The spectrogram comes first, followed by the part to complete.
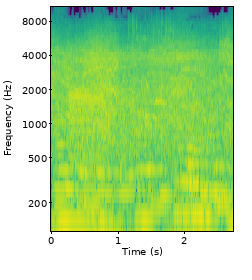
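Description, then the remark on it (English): A loud, dense din of harsh, angry bird calls from the trailer for Alfred Hitchcock's The Birds, crow-like caws overlapping continuously with no pause, agitated throughout. “Then we start to hear angry bird sounds.”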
